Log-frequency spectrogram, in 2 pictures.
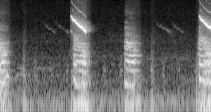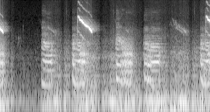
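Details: Noisy female oriental white-eye stirring up a male: sharp, high, downslurred whistles about once a second, each tied to harsh, buzzy lower chatter bursts, with short pauses between.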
